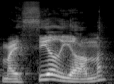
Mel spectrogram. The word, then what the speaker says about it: mycelium: that we have all the melium removed sorry my celium I now know how to say it properly all the mycelium removed move from on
